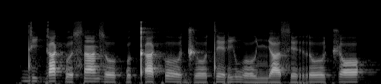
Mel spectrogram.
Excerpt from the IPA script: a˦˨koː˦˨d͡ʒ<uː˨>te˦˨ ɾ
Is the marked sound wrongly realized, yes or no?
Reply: yes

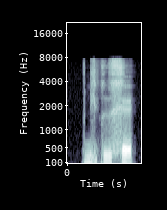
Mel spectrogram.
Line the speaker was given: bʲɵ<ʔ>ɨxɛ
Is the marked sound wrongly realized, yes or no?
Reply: yes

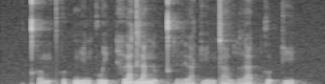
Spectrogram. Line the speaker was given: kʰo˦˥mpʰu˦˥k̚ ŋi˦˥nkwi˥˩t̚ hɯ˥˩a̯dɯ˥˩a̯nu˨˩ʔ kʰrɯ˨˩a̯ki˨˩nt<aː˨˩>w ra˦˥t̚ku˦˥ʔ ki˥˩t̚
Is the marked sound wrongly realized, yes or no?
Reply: yes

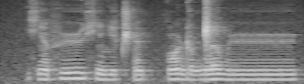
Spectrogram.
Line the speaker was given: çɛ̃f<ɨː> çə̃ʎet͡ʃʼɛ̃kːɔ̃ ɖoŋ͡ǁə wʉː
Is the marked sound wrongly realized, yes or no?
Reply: yes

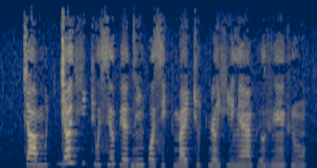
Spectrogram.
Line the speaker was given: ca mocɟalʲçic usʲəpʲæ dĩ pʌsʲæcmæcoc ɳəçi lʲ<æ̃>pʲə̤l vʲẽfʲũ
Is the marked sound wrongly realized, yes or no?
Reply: no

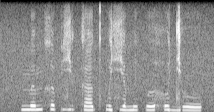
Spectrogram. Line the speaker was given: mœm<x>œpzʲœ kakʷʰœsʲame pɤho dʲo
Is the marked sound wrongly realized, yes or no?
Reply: no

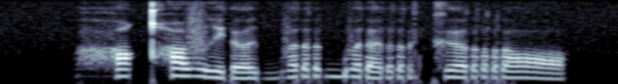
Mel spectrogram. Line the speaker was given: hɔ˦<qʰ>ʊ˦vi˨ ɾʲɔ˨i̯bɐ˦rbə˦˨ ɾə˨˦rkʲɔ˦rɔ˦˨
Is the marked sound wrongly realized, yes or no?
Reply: no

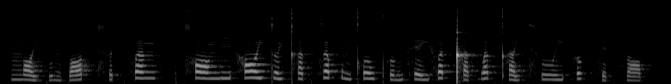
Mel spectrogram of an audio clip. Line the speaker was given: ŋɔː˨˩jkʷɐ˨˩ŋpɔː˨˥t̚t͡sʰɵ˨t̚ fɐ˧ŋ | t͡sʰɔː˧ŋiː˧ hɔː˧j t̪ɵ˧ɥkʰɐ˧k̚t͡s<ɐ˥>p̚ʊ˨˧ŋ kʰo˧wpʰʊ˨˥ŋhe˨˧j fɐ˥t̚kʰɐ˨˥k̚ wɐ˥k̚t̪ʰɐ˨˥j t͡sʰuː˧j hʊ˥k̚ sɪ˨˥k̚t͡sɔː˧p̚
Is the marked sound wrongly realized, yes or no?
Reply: no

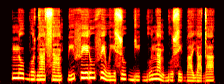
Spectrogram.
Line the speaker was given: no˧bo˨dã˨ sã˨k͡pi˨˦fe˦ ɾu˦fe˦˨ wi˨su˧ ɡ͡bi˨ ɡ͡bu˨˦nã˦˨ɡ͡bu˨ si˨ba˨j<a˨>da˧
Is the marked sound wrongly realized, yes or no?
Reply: no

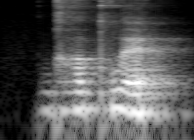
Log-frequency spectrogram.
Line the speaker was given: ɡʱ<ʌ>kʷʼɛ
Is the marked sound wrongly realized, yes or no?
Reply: no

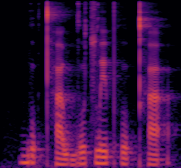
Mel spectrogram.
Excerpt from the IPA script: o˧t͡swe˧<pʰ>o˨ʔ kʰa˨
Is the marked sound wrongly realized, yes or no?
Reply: no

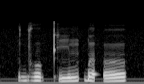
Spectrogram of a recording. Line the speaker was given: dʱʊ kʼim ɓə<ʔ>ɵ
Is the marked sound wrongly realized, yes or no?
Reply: no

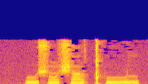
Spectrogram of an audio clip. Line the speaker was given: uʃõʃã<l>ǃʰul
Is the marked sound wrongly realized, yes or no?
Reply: no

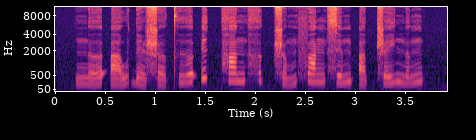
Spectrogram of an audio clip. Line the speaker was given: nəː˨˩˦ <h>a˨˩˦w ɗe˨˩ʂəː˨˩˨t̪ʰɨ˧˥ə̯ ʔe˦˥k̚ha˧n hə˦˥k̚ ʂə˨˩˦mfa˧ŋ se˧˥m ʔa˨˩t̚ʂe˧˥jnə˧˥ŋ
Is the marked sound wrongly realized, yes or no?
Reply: yes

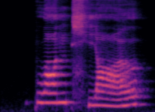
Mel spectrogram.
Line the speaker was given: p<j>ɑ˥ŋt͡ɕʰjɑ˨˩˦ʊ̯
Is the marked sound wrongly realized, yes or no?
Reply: yes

